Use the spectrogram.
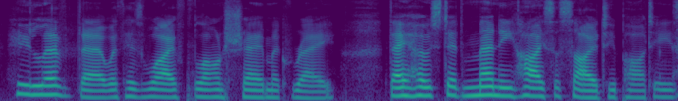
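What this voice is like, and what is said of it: Reads aloud in a put-on accent. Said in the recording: “you fucking read better with an accent than I've ever heard you read”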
